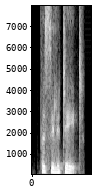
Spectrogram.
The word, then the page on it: facilitate: Indian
